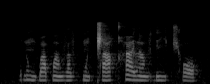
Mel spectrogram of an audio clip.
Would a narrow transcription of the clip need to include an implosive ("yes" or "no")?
yes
